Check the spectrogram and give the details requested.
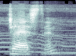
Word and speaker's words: Jastin: Because I'm like, how do you pronounce it? Tina? Jastin.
